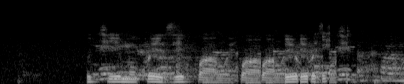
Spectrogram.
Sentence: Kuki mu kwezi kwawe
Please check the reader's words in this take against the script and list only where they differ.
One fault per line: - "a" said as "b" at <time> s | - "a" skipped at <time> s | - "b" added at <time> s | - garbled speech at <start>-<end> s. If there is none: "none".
- garbled speech at 2.4-3.6 s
